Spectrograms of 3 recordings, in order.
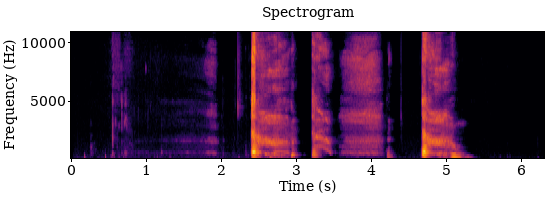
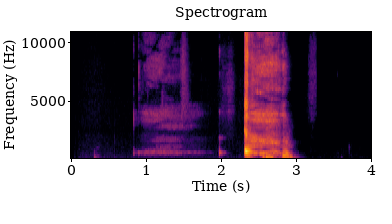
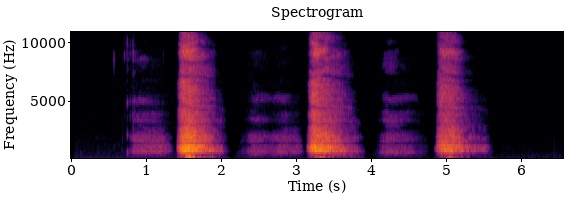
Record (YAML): three_cough_length: 6.3 s
three_cough_amplitude: 32768
three_cough_signal_mean_std_ratio: 0.23
cough_length: 4.0 s
cough_amplitude: 32768
cough_signal_mean_std_ratio: 0.21
exhalation_length: 6.6 s
exhalation_amplitude: 23776
exhalation_signal_mean_std_ratio: 0.34
survey_phase: beta (2021-08-13 to 2022-03-07)
age: 18-44
gender: Female
wearing_mask: 'No'
symptom_cough_any: true
symptom_sore_throat: true
symptom_fatigue: true
symptom_headache: true
symptom_onset: 3 days
smoker_status: Never smoked
respiratory_condition_asthma: false
respiratory_condition_other: false
recruitment_source: Test and Trace
submission_delay: 1 day
covid_test_result: Positive
covid_test_method: RT-qPCR
covid_ct_value: 29.3
covid_ct_gene: N gene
